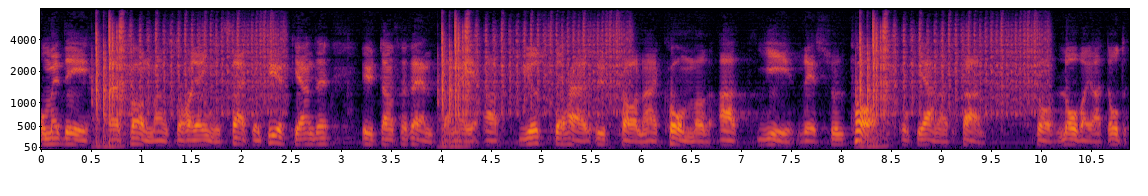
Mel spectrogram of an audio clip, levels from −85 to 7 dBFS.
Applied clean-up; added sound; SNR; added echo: none; Coin (dropping); 3 dB; reverberation time 0.2 s.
